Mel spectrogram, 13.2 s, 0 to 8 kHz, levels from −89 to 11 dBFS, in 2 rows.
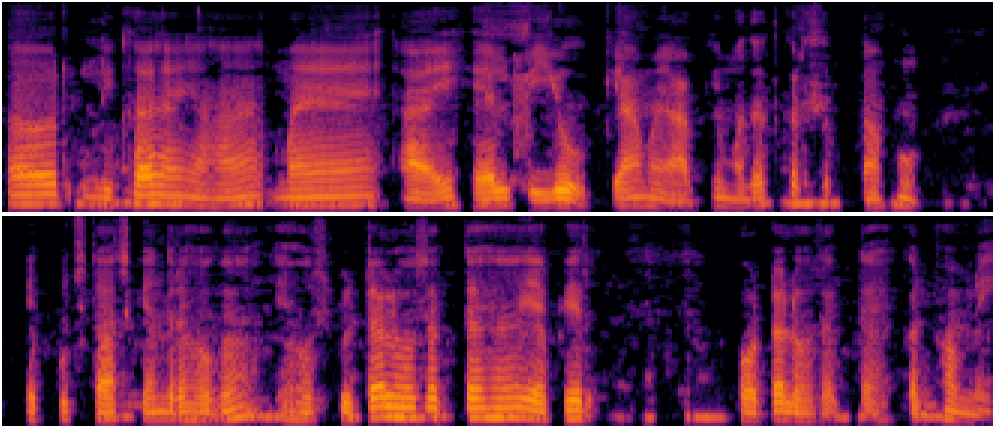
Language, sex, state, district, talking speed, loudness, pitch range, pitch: Hindi, male, Chhattisgarh, Balrampur, 150 wpm, -20 LUFS, 110-135 Hz, 120 Hz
